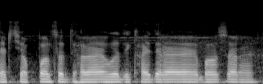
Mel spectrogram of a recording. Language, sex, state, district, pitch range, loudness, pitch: Hindi, male, Haryana, Rohtak, 115-120 Hz, -16 LUFS, 115 Hz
